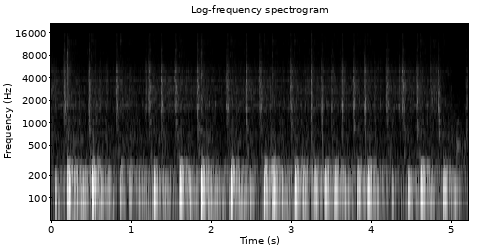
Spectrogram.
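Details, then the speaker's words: Kawasaki KSR GRS 125 after carb cleaning (pilot and main jets had been partly blocked; carb still overflowing fuel): uneven, lumpy idle with irregular low thumps and stumbles, straight back to the earlier fault; owner concludes a new carburetor is needed. "that carb looks fine uh it's gone straight back to how it was before on that carb"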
